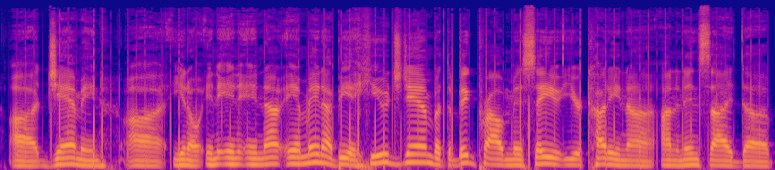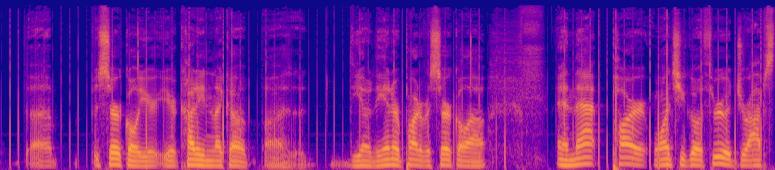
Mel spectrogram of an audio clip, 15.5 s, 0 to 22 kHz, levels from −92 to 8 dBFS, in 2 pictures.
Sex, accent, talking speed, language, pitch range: male, American, 215 wpm, English, 110-140 Hz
